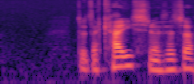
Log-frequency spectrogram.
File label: "cais", welsh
